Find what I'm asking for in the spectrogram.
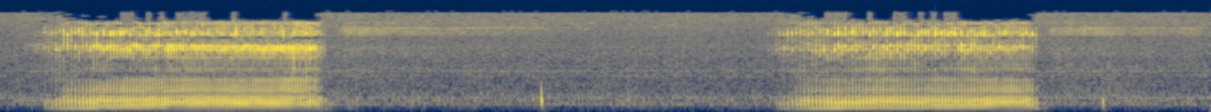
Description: My special puppy snores like a drunk old man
